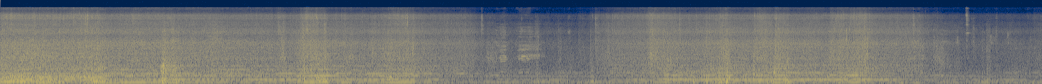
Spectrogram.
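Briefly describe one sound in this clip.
A skid steer loader's diesel engine rumbles and revs nearby.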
